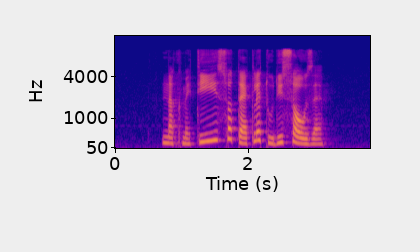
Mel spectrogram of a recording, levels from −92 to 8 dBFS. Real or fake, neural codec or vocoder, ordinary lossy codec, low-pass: real; none; none; 9.9 kHz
